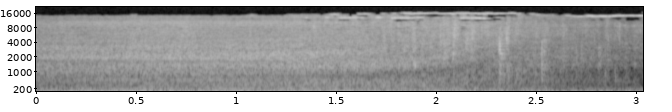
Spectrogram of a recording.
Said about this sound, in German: Autos aus der Türkei fahren nach Griechenland und umgekehrt. Dabei durchqueren sie auch die Pufferzone auf der griechischen Seite.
